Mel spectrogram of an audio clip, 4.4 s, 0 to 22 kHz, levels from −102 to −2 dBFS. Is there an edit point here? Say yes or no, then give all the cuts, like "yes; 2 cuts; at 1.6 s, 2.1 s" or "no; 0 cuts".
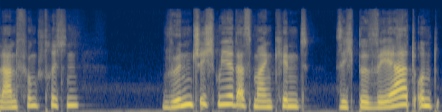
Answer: no; 0 cuts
